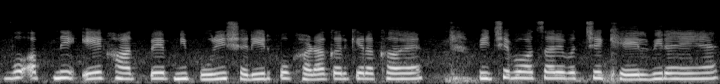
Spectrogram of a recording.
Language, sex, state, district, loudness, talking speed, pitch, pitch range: Hindi, female, Madhya Pradesh, Umaria, -11 LUFS, 175 wpm, 265 Hz, 255-285 Hz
